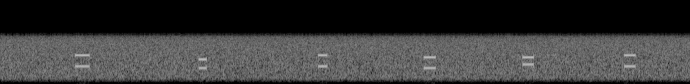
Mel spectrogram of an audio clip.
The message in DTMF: 9 4 9 5 0 9

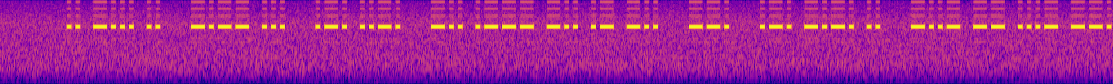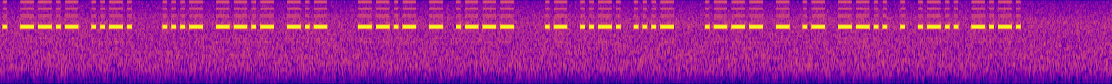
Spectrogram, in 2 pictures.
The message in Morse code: IBI YS RF DJDAD G RCI XMVZQF VQK QTJ AFV JTAZELC

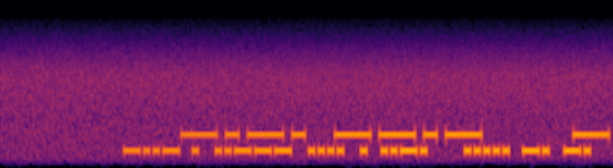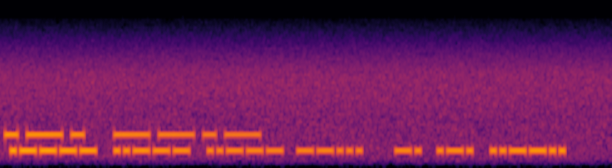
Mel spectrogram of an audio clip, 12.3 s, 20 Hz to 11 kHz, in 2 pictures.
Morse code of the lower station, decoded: XE2HEF 5NN 1227 NR?

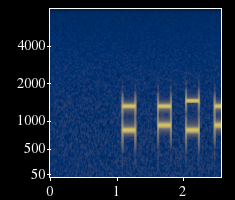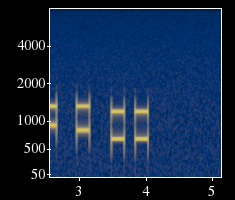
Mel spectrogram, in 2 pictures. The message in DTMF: 8090811

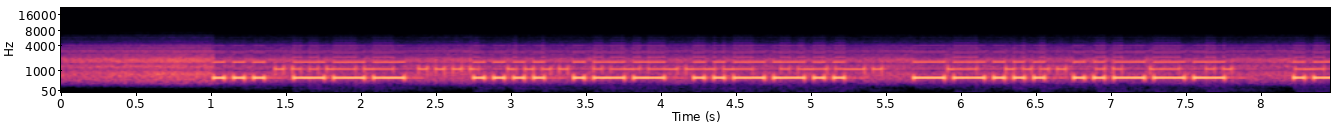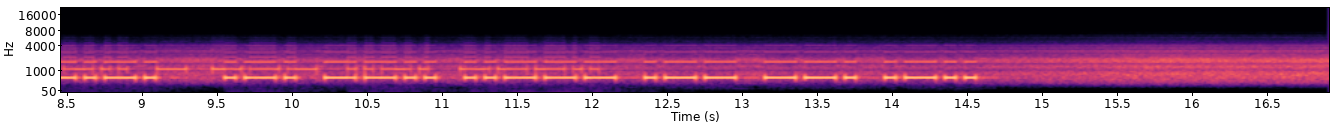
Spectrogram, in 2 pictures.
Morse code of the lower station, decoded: SO HW? 72 <AR> RZ2WGL

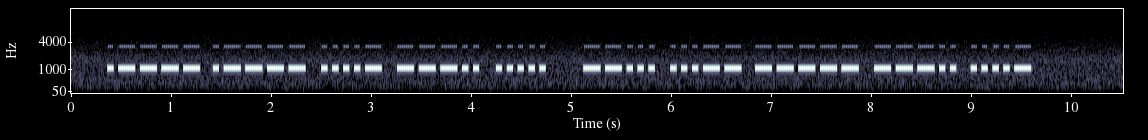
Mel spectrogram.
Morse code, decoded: 11485 73084

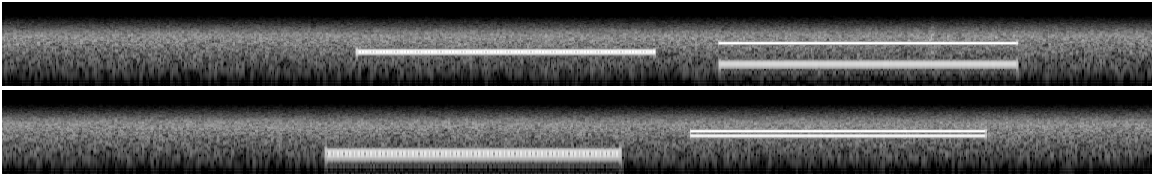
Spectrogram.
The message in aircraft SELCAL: KL-CS AC-PS

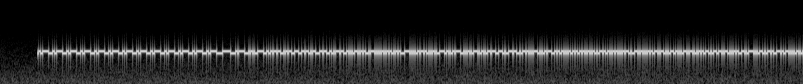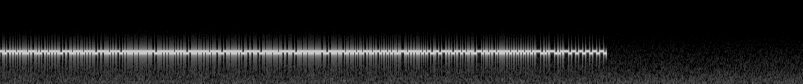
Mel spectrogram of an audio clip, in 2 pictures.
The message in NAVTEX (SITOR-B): ZCZC TE48 NAV WARNING 231. BUOY IN PSN 06-00N 135-31E UNLIT. NNNN

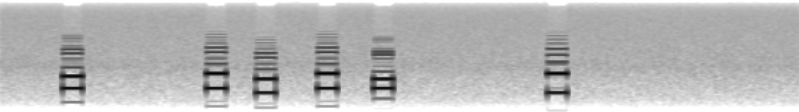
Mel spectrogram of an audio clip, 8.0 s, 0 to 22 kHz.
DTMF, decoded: 8 9197 3

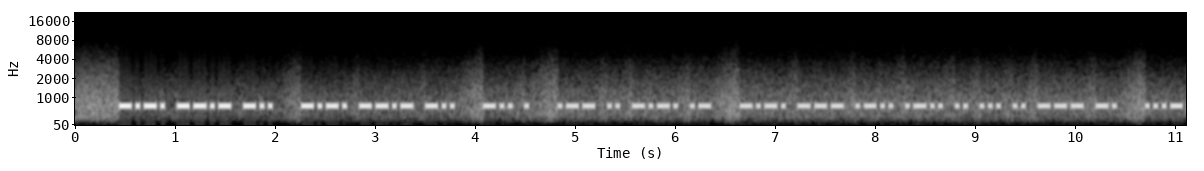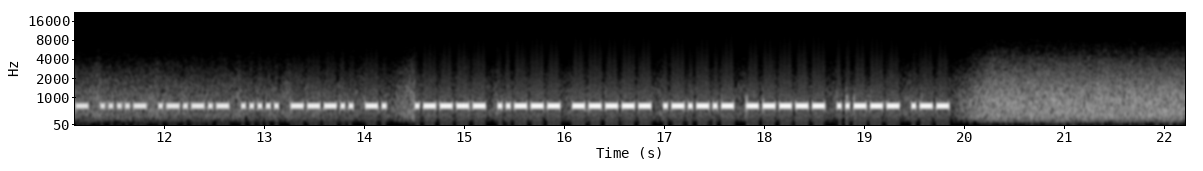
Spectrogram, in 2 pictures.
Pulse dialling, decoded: none

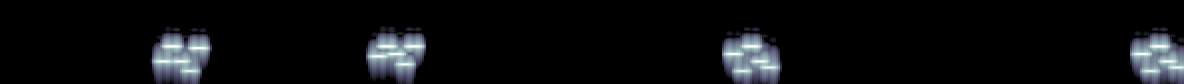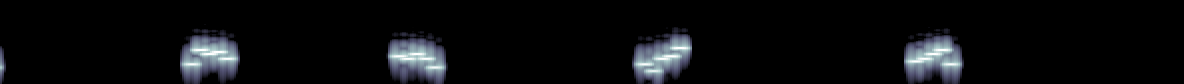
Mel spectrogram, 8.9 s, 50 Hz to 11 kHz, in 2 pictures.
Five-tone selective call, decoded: 29228 49519 55920 55920 17563 43530 11348 23571

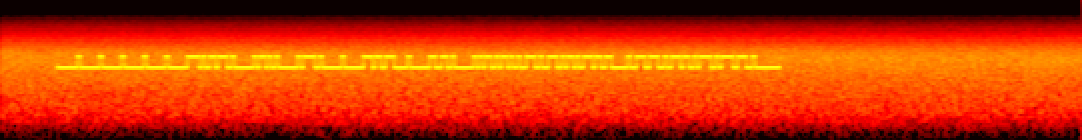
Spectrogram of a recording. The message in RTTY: DE MISDAAD VAN EEN

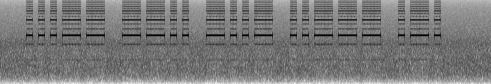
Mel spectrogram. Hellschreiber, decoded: none

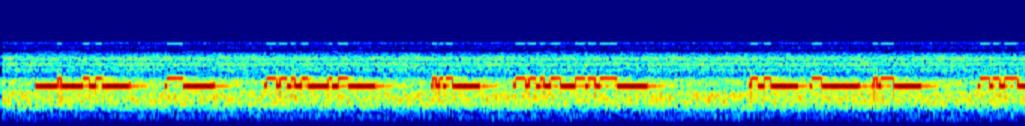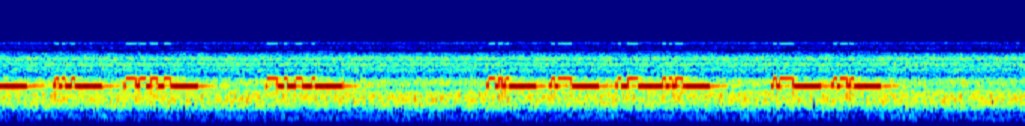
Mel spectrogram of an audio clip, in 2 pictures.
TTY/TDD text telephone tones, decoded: IT WAS A TIME OF INCREASED

